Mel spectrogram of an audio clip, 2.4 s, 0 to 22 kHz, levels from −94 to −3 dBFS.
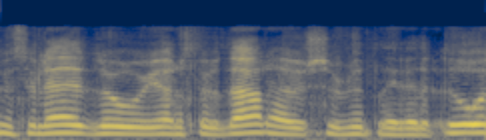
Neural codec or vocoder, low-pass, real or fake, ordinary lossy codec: autoencoder, 22.05 kHz, a latent of 192 numbers a frame, VITS, trained on many speakers; 9.9 kHz; fake; AAC, 64 kbps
